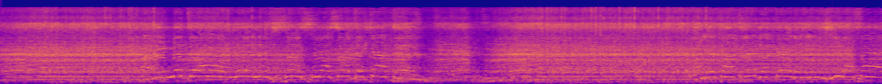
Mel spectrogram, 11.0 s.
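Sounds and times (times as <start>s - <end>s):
car engine revving hard: 0.0s - 11.0s
voices: 1.7s - 5.5s, 8.6s - 11.0s.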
